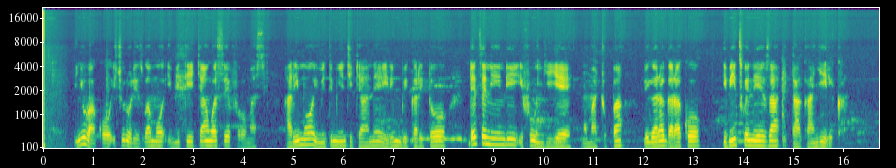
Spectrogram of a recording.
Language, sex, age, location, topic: Kinyarwanda, male, 25-35, Huye, health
